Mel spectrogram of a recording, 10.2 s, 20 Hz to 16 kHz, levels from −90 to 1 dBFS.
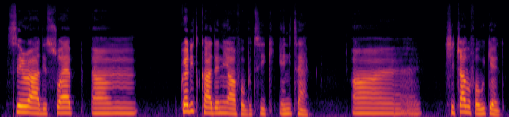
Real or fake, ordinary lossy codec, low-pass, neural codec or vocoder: fake; none; 14.4 kHz; vocoder, 44.1 kHz, 128 mel bands, Pupu-Vocoder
